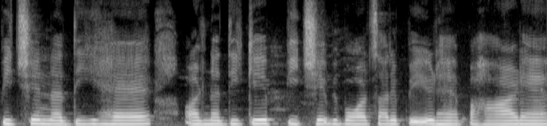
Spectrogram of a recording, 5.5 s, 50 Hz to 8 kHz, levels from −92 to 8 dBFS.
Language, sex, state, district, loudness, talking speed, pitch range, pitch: Hindi, female, Jharkhand, Ranchi, -13 LUFS, 155 wpm, 215-230 Hz, 220 Hz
